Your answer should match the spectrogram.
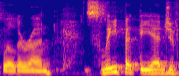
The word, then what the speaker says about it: Wilderun: It's either Wilder Run or Wild Run, but I think it's Wilder Run.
